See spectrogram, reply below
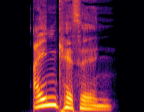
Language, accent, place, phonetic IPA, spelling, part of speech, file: German, Germany, Berlin, [ˈaɪ̯nˌkɛsl̩n], einkesseln, verb, De-einkesseln.ogg
- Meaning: to encircle, to surround, to kettle (to trap in place by having forces all around)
